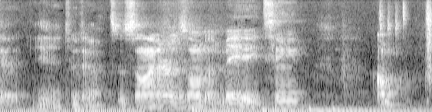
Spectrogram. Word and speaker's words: Tucson: Yeah, Tucson.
